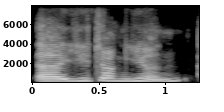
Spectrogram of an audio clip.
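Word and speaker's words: Youn Yuh-jung: Yoon Jung Yao? – Close. Yoo Jung Yoon. I'm not as probably well versed as saying her name as I should be, but yeah, Yoo Jung Yoon.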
